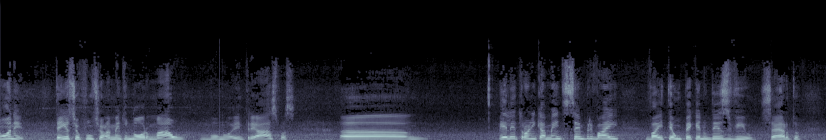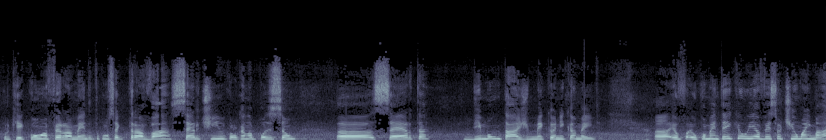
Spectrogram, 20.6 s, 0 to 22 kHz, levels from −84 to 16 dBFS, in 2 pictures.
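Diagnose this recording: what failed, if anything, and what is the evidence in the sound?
The capture or processing buffer likely drops a short slice each time it hands off one chunk to the next, which points to audio missing between chunks of about 3 s. Brief skips, each losing about 20 ms with the two sides butted together and no gap of silence, fall at 2.74, 8.70, 11.67, 14.65 and 17.63 s. Their regular spacing of just under 3 s is what gives away the chunk boundaries.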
